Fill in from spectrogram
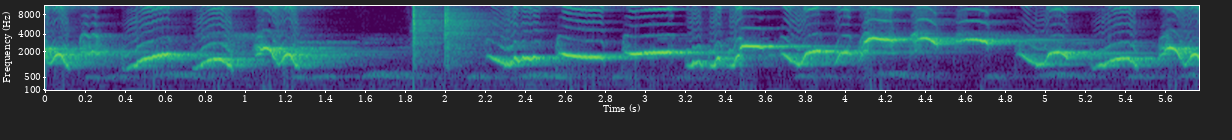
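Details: White-rumped shama song used to prompt birds: quick arched whistled notes in fast series, a short pause with a click, then more looping whistles rising in pitch.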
